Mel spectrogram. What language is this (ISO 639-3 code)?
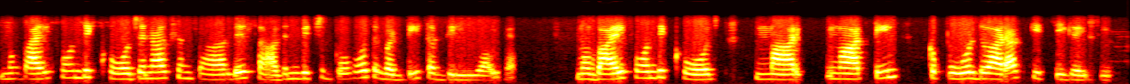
pan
